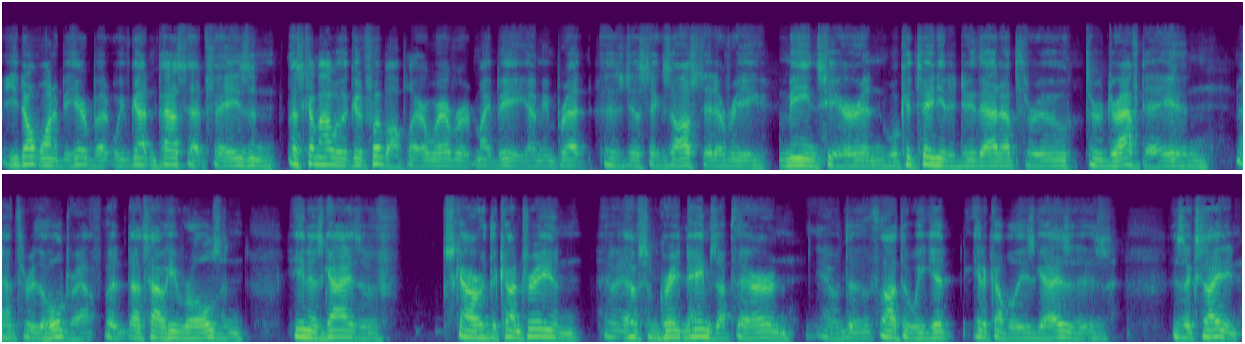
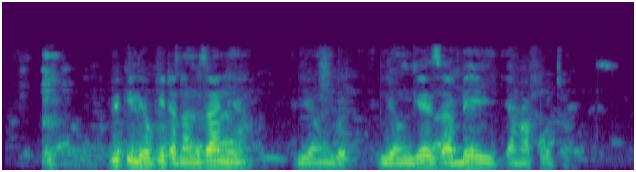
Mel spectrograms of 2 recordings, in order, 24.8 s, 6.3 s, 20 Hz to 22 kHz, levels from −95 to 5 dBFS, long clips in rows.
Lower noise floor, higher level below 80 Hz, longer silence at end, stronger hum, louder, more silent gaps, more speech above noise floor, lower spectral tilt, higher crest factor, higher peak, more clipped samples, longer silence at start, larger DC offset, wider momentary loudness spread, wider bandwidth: about the same, -53 dBFS vs -51 dBFS; about the same, -66 dBFS vs -64 dBFS; second, 0 s vs 0.8 s; neither; second, -24 LUFS vs -19 LUFS; neither; about the same, 30 dB vs 33 dB; second, -5.5 dB/octave vs -7 dB/octave; about the same, 18 dB vs 18 dB; second, -6 dBFS vs -2 dBFS; neither; second, 0 s vs 0.4 s; neither; second, 11 LU vs 17 LU; first, 12.5 kHz vs 7.4 kHz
